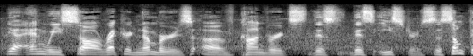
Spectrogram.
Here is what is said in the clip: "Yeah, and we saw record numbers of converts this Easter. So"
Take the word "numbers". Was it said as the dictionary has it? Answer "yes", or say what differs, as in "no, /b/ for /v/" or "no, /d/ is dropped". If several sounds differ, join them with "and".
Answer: yes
